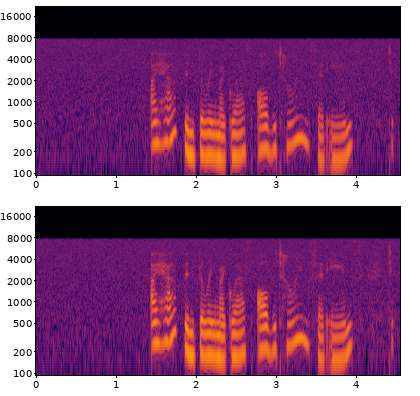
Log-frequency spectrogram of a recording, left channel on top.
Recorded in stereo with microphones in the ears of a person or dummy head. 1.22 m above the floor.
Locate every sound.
1.4 s a woman speaking: 30° right (ahead or behind)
